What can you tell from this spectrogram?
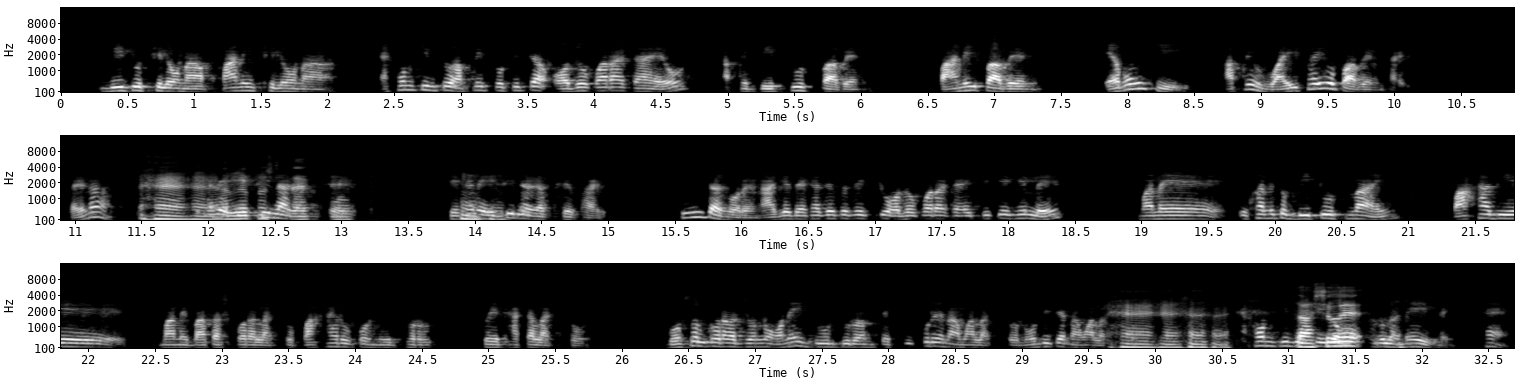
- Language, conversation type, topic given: Bengali, unstructured, তুমি কি মনে করো প্রযুক্তি আমাদের জীবনে কেমন প্রভাব ফেলে?
- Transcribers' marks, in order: static; tapping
